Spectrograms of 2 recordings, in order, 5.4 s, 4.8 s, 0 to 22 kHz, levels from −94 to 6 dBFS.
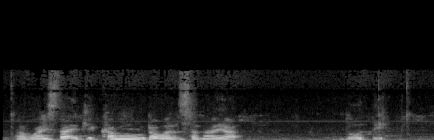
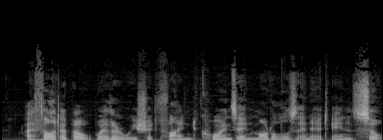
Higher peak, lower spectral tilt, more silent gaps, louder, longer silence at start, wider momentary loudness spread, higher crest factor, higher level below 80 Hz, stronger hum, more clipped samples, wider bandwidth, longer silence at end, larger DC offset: first, -8 dBFS vs -12 dBFS; first, -7.5 dB/octave vs -3.5 dB/octave; neither; first, -24 LUFS vs -33 LUFS; about the same, 0.2 s vs 0.3 s; first, 13 LU vs 8 LU; second, 16 dB vs 22 dB; first, -52 dBFS vs -62 dBFS; neither; neither; second, 11 kHz vs 14 kHz; first, 0.6 s vs 0 s; neither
